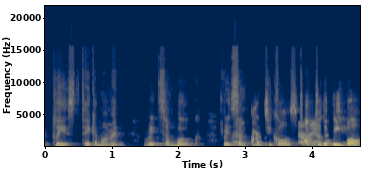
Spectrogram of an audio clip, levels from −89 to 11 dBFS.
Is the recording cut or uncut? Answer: cut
